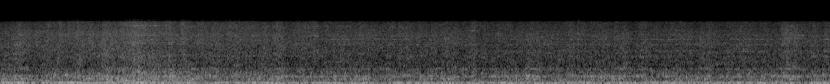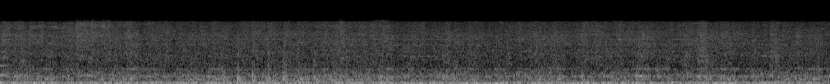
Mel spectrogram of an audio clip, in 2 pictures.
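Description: Loaded coal hopper cars of a freight train rolling past, a steady deep noise of steel wheels running on the rails.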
